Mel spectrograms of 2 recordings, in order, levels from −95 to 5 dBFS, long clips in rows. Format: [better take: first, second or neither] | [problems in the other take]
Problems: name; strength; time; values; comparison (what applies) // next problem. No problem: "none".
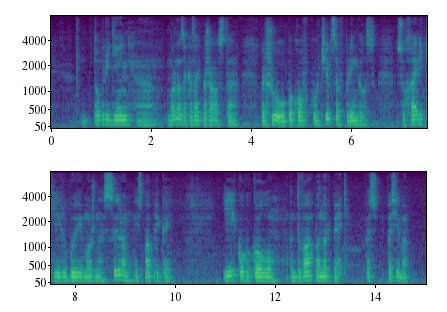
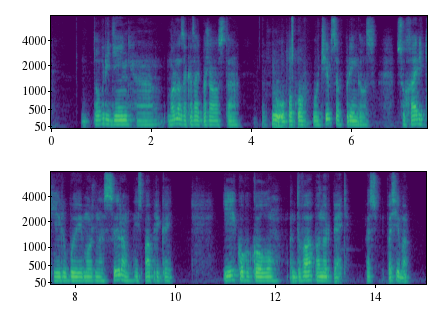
first | noise reduction (neural mask model RNNoise)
